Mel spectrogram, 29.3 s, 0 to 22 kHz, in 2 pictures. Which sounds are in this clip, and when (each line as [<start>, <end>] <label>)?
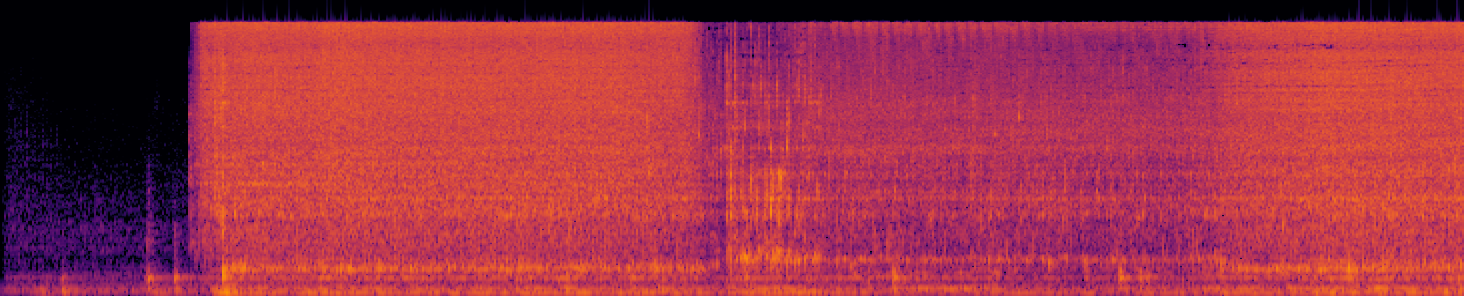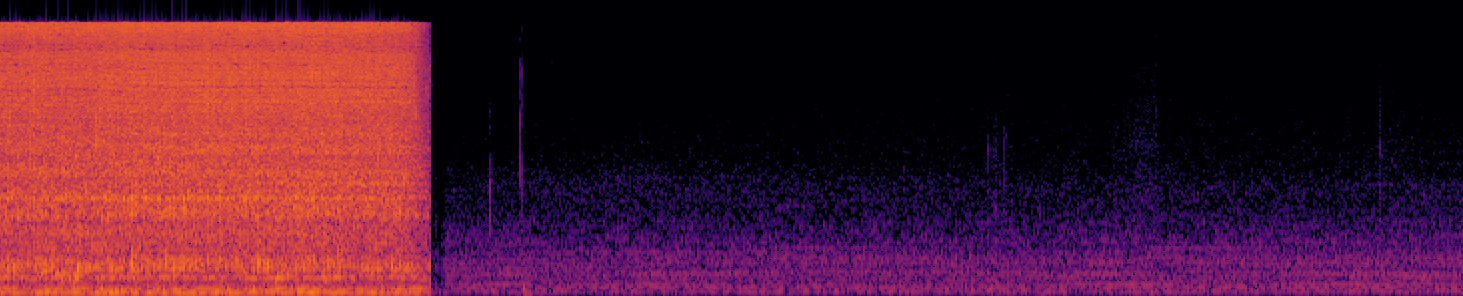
[1.71, 19.04] running water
